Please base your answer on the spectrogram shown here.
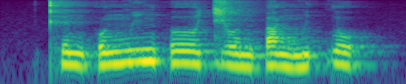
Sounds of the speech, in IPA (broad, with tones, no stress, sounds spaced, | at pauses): kʰ e˨˩ n ʔ o˦˥ n m iː˥˩ ŋ ʔ ɤː˧ t͡ɕ ɤː˩˦ n ʔ a˨˩ ŋ m i˥˩ t̚ l o˨˩ k̚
